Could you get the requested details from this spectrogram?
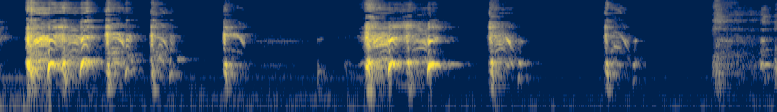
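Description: A parrot mimics a run of about eight cough-like bursts, some voiced and harsh, in a quiet room.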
